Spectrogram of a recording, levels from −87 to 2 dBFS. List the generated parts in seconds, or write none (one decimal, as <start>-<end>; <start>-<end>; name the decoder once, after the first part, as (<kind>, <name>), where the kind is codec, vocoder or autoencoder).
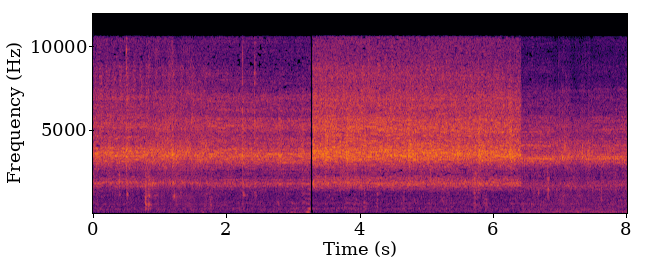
0.8-1.7 (codec, HILCodec); 6.9-7.5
